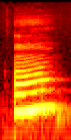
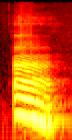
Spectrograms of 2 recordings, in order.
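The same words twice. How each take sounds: First: The nasal vowel is rounded, as in 'un'. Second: The nasal vowel is unrounded, as in 'in'. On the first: "on prononce un comme un" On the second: "Dans les autres régions françaises, on prononce un comme un"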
